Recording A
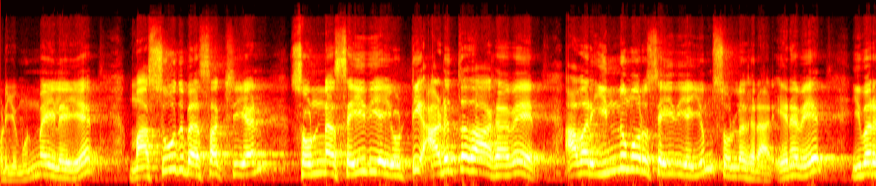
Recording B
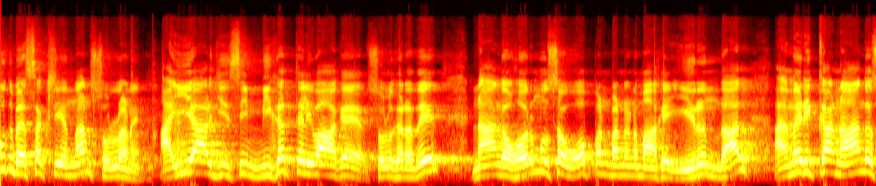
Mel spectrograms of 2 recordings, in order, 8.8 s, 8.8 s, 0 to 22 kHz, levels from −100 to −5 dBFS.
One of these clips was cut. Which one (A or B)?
B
